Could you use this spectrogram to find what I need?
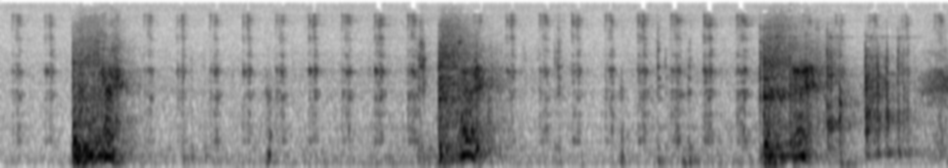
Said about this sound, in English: Now the timing device is in between the chemical chamber and the explosive. You've got to drive that wedge in there and stop that ticking.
